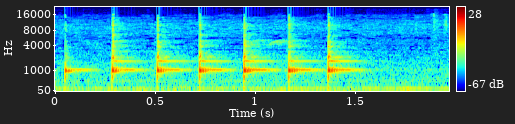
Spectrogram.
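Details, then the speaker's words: Seven quick hollow tapping knocks with a ringing tone: an imitation of the cracked pot sound on percussing the upper teeth, a clinical feature of Le Fort II midface fracture. "So the cracking pot sound will be heard like this. There will be a cracking in the voice."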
